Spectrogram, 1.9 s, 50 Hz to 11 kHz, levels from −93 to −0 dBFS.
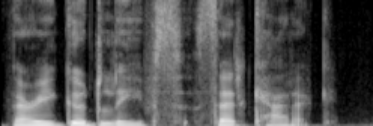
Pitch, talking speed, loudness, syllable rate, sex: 180 Hz, 160 wpm, -19 LUFS, 4.9 syllables/s, female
